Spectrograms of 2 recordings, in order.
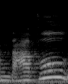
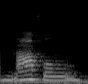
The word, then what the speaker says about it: novel: 그리고 이것 을 "novel" 이라 고 발음 하면 안 됩니다 . " 나브 - 울 " 이라 고 발음 해야 합니다 . 나브울 , 나브울 .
